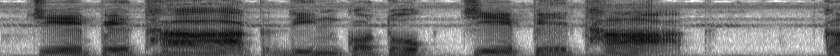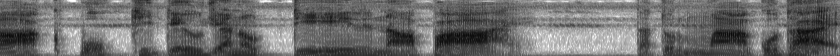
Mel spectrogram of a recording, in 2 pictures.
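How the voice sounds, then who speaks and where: A put-on character voice with lively intonation at a very slow pace. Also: man, fairly low pitch for a man. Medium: audio drama. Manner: gruff, scolding.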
